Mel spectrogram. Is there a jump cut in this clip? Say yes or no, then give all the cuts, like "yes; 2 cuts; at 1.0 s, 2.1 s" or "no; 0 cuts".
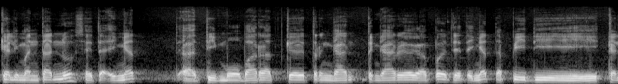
no; 0 cuts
